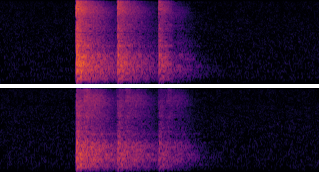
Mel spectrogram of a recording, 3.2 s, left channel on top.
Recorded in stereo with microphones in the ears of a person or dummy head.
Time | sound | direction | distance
0.8 | a clap | 65° left (ahead or behind) | 2.5 m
